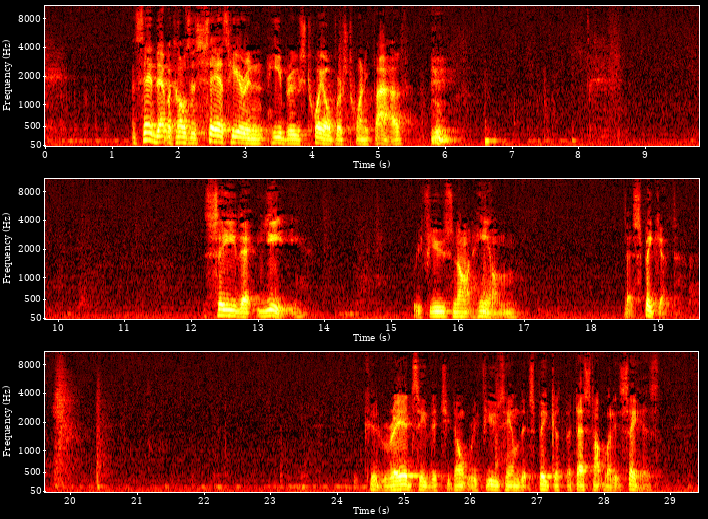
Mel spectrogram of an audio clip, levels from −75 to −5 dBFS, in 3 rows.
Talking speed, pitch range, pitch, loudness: 75 wpm, 90-150 Hz, 105 Hz, -17 LUFS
